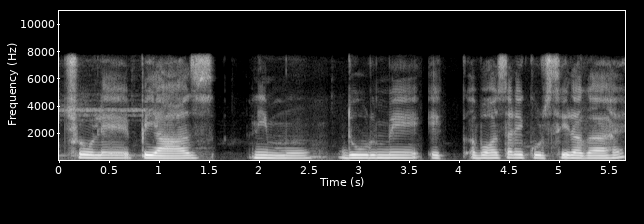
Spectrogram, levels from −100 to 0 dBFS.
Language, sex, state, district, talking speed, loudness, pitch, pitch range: Hindi, female, Punjab, Pathankot, 115 wpm, -17 LUFS, 195 Hz, 185-205 Hz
